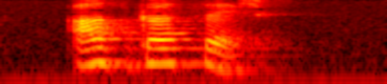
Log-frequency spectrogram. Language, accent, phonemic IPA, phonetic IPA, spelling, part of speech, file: Armenian, Eastern Armenian, /ɑzɡɑˈseɾ/, [ɑzɡɑséɾ], ազգասեր, adjective, Hy-ազգասեր.ogg
- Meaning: nationalistic, patriotic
